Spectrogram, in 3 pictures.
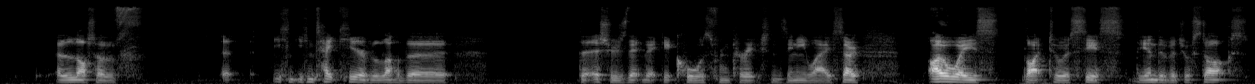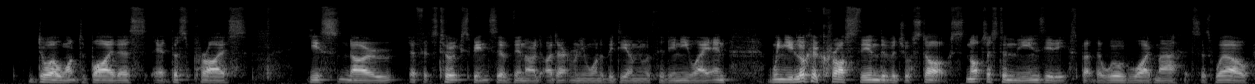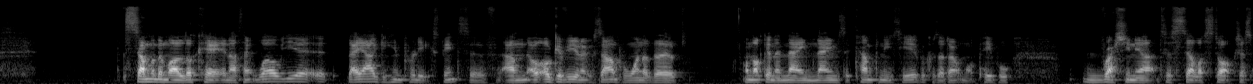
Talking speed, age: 200 wpm, 30-49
